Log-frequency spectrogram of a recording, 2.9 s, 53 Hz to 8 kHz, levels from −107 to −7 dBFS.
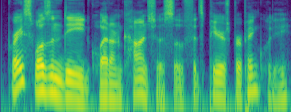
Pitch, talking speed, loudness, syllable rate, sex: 100 Hz, 165 wpm, -18 LUFS, 6.1 syllables/s, male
